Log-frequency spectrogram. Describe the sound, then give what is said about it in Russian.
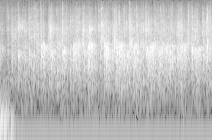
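Audience applause closes a spiritual talk, a steady, even patter of many hands clapping over a constant low hum. “Я ваши аплодисменты с вашего разрешения собакам перенаправляю.”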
